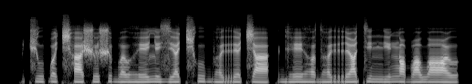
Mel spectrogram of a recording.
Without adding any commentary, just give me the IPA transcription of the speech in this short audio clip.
t͡ɕ u ɓ ʌ t͡ɕʰ a ʃ ʏ ʃ ʏ b ɐ ʊ̯ ɦ e lʲ ɛ zʲ a t͡ɕʰ u bʱ ɐ rʲ a t͡ɕ a | ɡʱ e ɦ ʌ dʱ ɐ rʲ ɑ tʲ ɛ nʲ e ŋ ɑ b ɑ w ɑ ʊ̯

